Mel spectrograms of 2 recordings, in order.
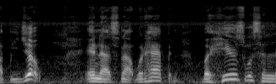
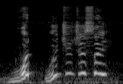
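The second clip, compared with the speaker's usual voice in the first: outraged squeak, much higher; a shocked coworker snapping back, much higher; shocked woman. Retold or imitated. Offended lady at the job, shrill high disbelief. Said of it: "She's like".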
